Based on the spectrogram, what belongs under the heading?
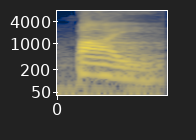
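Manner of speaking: "pai" with a loud strong A and weak i; strong A sound. Shown as a demonstration. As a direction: hit the A in "pai" hard, let the i fade. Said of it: "a letra A, ela tem um som mais forte".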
